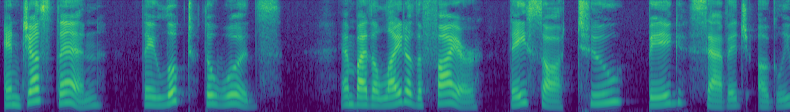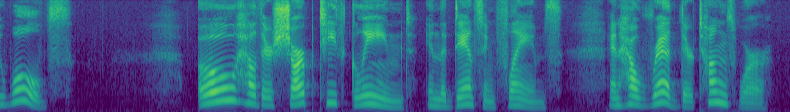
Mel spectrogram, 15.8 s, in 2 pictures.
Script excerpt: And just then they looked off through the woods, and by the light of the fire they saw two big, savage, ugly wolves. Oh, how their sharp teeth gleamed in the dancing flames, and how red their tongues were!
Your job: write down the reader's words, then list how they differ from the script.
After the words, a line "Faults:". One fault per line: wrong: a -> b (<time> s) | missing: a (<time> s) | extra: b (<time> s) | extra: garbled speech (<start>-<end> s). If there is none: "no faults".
And just then they looked the woods, and by the light of the fire they saw two big, savage, ugly wolves. Oh, how their sharp teeth gleamed in the dancing flames, and how red their tongues were!
Faults:
missing: off through (2.0 s)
